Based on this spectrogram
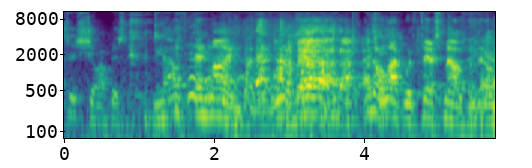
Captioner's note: laughter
